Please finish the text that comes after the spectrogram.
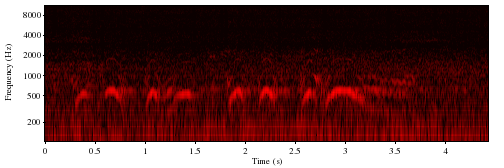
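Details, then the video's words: Owls hooting in the dark around 3 a.m. in a suburban town: a rhythmic run of about eight rounded, slightly rising-then-falling low hoots in quick pairs and groups, over steady faint background hum. "Hear owls hooting at 3 a.m."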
